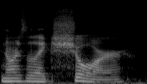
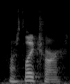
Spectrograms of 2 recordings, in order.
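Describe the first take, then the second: First: The stress falls on the word Shore. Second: The stress falls on the word Lake. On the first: The speaker calls it wrong. "No, that sounds wrong" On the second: The speaker calls it right.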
